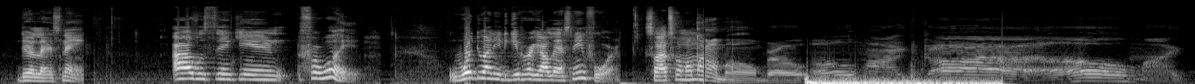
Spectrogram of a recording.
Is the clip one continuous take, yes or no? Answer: yes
